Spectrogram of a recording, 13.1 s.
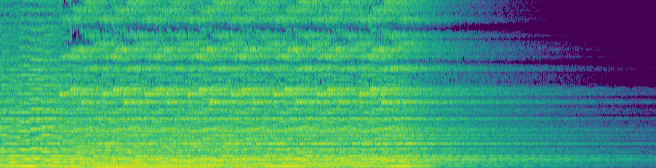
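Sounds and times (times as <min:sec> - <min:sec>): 
strings: 0:00.0 - 0:10.4.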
